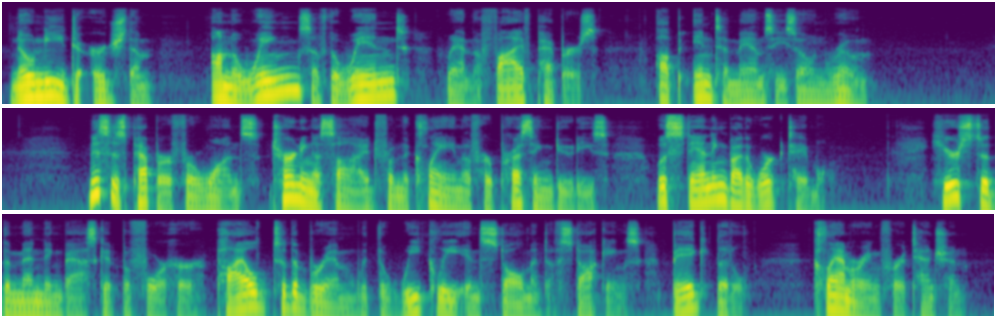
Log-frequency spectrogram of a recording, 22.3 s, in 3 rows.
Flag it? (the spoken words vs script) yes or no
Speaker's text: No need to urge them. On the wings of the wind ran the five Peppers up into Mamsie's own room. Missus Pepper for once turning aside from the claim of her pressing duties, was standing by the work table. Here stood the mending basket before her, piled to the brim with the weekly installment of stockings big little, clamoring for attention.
no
